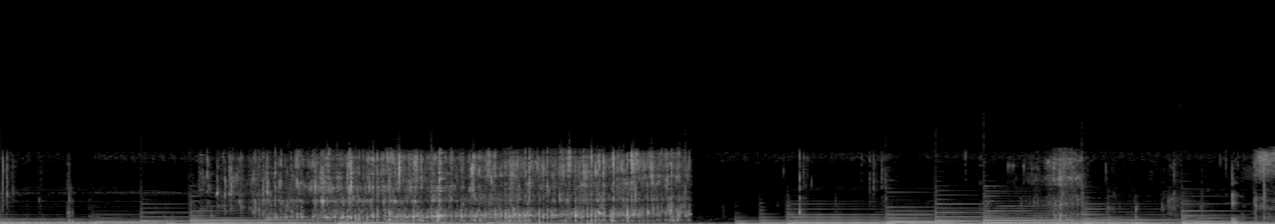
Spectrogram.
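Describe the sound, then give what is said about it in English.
Ginger tea pours into a cup in one steady stream lasting about five seconds, then stops. Soft sustained tones continue in the background before and after the pour. “So, get yourself a cup of tea because I have my tea here with me and I'm going to pour it right now.”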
